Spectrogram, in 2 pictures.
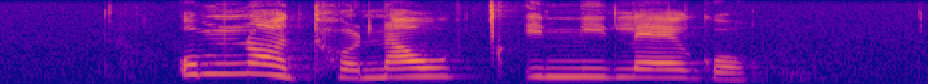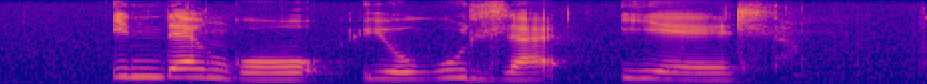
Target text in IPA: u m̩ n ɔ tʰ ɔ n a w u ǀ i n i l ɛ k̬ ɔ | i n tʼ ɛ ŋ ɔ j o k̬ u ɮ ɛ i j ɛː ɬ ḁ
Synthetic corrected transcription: u m̩ n ɔ tʰ ɔ n a w u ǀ i n i l ɛ k̬ ɔ | i n tʼ ɛ ŋ ɔ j o k̬ u ɮ a i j ɛː ɬ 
